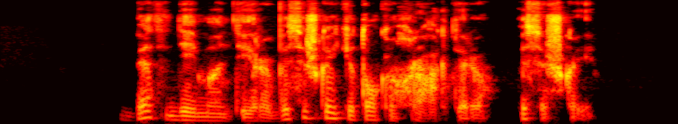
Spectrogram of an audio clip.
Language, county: Lithuanian, Vilnius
